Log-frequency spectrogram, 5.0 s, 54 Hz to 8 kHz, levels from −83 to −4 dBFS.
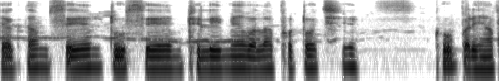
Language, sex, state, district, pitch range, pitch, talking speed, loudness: Maithili, male, Bihar, Araria, 120-140 Hz, 125 Hz, 120 wpm, -16 LUFS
